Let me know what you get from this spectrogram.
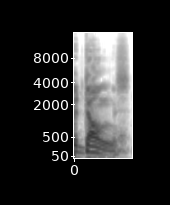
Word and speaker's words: Donges: Well, it's Christopher Dongs. – Does he? – I'm assuming that's how it's pronounced. D-O-N-G-E-S. I'm assuming it's not Donges.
